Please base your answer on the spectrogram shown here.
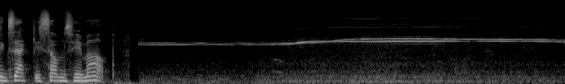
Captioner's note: whistles blowing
